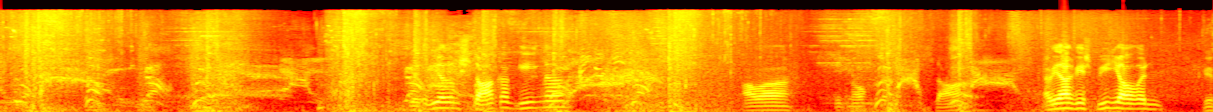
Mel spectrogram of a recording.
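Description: An axe swings and strikes with heavy thuds.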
